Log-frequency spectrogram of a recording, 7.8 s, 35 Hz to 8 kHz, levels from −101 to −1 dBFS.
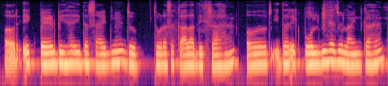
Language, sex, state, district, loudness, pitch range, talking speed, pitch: Hindi, male, Bihar, Supaul, -17 LUFS, 140-150 Hz, 185 wpm, 145 Hz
